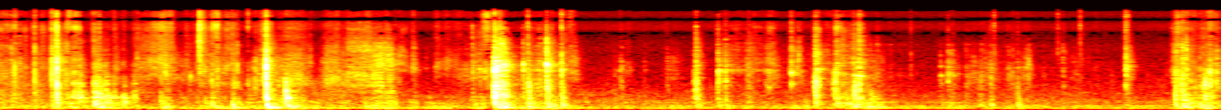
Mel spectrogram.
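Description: Hands handling a cardboard collector's booklet, its paper inserts and a clear plastic slipcase: intermittent rustling, scraping and small ticks as the inserts are pushed back and the book is slid into the sleeve, the loudest scrape about five seconds in.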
